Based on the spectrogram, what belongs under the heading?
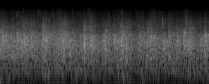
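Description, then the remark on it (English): An audience applauds the band, audio engineers and volunteers in a steady, dense round of clapping that holds at an even level for a few seconds, with no voices standing out. “Very familiar with, yes, give them a round of applause, guys.”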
